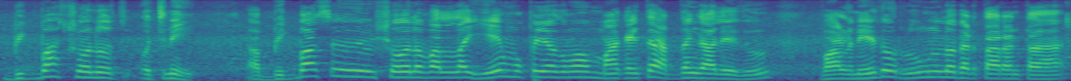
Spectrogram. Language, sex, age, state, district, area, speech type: Telugu, male, 60+, Andhra Pradesh, Bapatla, urban, spontaneous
